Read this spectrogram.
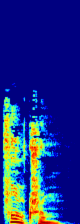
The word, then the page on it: fulcrum: British English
